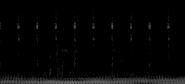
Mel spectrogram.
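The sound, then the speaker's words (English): A game show's 60-second clock ticks steadily and quickly, about five crisp ticks per second, over a low humming musical bed. Nobody speaks. “please give me 60 seconds on the clock.”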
